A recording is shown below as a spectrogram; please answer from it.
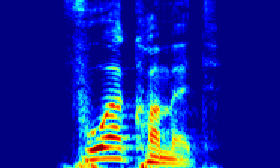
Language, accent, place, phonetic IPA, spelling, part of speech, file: German, Germany, Berlin, [ˈfoːɐ̯ˌkɔmət], vorkommet, verb, De-vorkommet.ogg
- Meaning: second-person plural dependent subjunctive I of vorkommen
